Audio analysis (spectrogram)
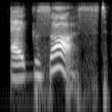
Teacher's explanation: normally this X should be a k, s, but what we see is a voiced version of those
